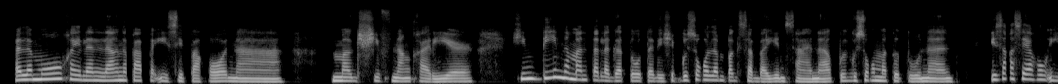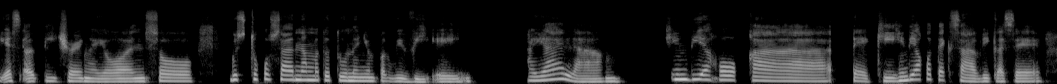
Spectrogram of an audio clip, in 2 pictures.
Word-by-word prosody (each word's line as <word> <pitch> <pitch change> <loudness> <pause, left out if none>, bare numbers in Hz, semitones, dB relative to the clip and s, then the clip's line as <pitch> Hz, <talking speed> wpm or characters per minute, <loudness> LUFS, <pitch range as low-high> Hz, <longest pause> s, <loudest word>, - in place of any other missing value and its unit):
Alam 220 +2 +4
mo - - +5
kailan 210 -7 0
lang 185 +2 +2
napapaisip 160 -5 -3
ako 145 +2 0
na 145 -2 +2 0.9
mag-shift 170 -1 +1
ng 145 0 +1
career. 140 0 +1 0.3
Hindi 275 +3 +2
naman 250 -9 +4
talaga 175 -5 -2
totally 155 -2 -3
shift 145 - -5
gusto 195 +3 -3
ko 210 - +1
lang 200 -1 -1
pagsabayin 145 -5 -1
sana, 135 -1 +1
ku 165 - -3
gusto 175 +3 -1
kong 180 -2 +2
matutunan. 140 -3 0 0.3
Isa 220 +4 -1
kasi 260 -1 -1
akong 225 -2 -2
ESL 150 -3 0
teacher 150 -1 0
ngayon, 140 0 +1
so 155 -2 0 0.3
gusto 220 +3 -1
ko 245 - -3
sanang 210 -3 +2
matutunan 180 -4 +1
yung 160 -2 0
pag-V-VA, 135 -3 -1 0.9
kaya 210 +7 +2
lang 135 - 0 0.5
hindi 235 0 +3
ako 205 -1 0
ka 185 -1 +1 0.9
techie 150 0 -2
hindi 195 +5 +3
ako 230 +1 -2
tech-savy 150 - -2
kasi, 140 +1 -2
165 Hz, 135 wpm, -25 LUFS, 140-205 Hz, 0.9 s, mo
